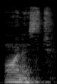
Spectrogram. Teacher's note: এখানে দেখো এইচ এর উচ্চারণ হচ্ছে না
